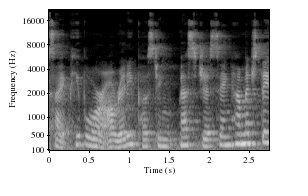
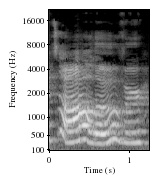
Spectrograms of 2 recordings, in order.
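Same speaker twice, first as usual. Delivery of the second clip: groaned; 6 semitones higher, 10 dB louder, slower than usual. Acted. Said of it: "groaned Mister Cooper".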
